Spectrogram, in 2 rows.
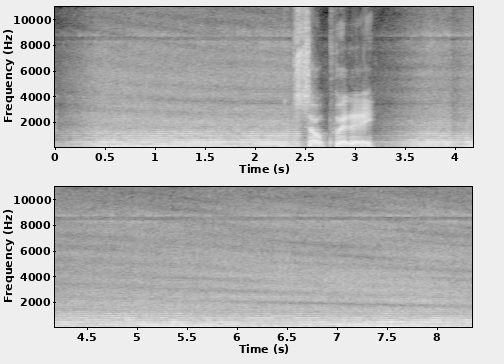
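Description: Steady hum of a Piaggio P.180 Avanti II twin turboprop in Microsoft Flight Simulator 2024, continuous tonal drone with a brief interruption midway, while a person speaks briefly over it.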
